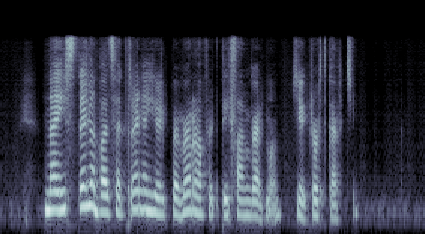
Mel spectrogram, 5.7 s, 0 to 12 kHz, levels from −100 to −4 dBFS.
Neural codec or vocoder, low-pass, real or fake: codec, 16 kHz, 0.5 kbps, FreqCodec, larger model; 7.2 kHz; fake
